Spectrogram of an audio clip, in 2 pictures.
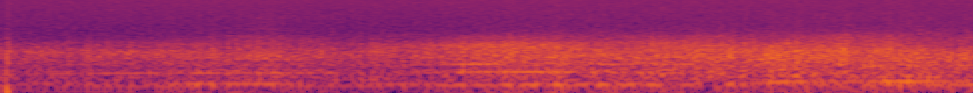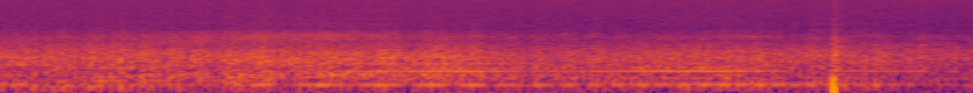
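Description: A big truck rumbles past with a steady, droning engine noise that swells slightly midway, fairly loud and continuous throughout, with a brief sharp click near the end.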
